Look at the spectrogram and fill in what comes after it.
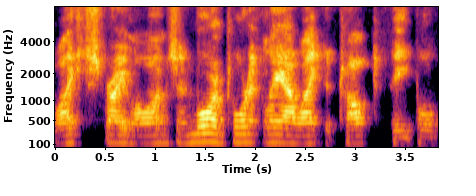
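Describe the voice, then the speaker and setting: Bright and sharp in tone, a man talks in a Southern US accent. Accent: Southern US (Georgia). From US South, Atlanta, Georgia. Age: 70s. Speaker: retired business founder. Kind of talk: casual interview.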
